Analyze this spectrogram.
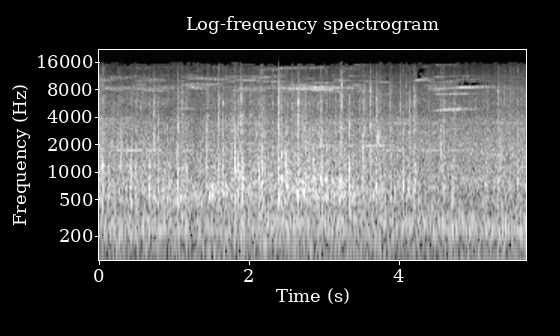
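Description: A train rolls in and slows to a stop with a low rumble.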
